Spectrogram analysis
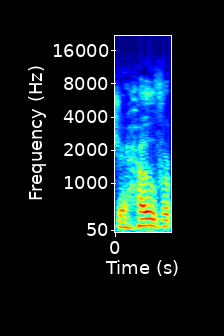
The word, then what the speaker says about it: Jehovah: letters of god's name that's pronounced Jehovah in English and Yahweh in Hebrew now to help you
